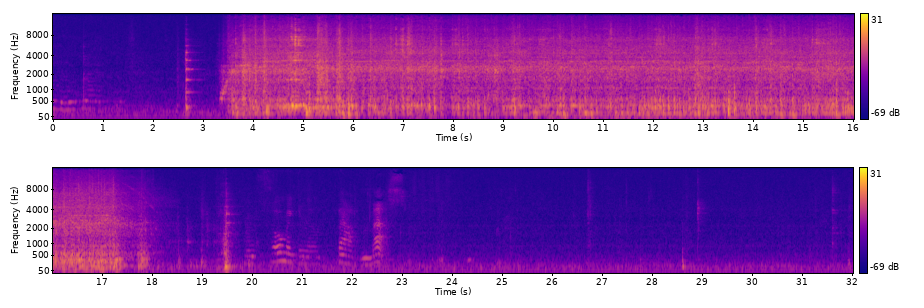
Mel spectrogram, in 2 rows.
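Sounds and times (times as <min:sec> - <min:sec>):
electric hand mixer running: 0:03.3 - 0:18.4.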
